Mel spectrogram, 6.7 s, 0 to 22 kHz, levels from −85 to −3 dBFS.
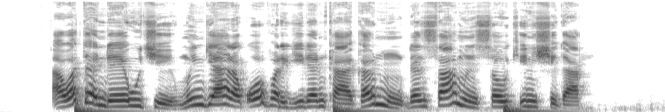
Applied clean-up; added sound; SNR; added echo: none; Bass drum; 10 dB; none.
